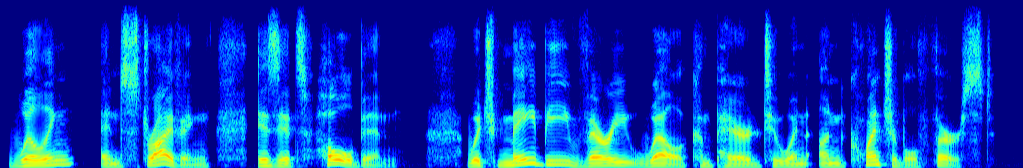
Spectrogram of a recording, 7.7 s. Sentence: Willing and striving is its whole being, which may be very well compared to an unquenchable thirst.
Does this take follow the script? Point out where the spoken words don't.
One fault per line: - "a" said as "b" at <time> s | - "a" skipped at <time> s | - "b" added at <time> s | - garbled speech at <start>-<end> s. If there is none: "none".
- "being" said as "been" at 2.6 s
